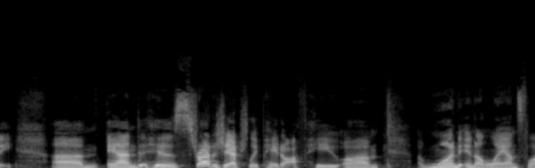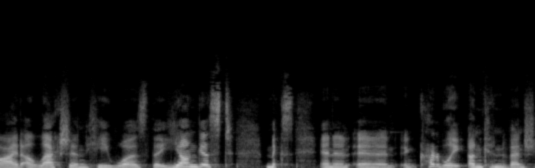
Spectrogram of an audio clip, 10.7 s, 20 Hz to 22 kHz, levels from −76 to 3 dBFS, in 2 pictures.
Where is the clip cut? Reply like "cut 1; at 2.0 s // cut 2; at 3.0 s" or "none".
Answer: none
